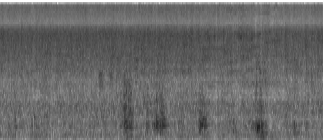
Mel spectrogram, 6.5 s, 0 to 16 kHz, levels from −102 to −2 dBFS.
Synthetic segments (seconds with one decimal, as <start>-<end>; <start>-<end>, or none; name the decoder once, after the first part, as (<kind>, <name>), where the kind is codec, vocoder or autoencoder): 4.1-5.7 (codec, SNAC)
